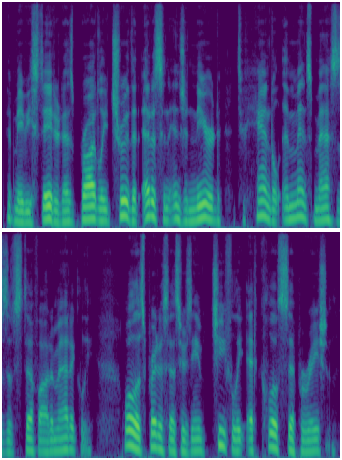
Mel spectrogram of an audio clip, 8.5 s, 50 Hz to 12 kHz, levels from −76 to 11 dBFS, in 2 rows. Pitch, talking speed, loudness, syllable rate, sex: 135 Hz, 175 wpm, -17 LUFS, 6.5 syllables/s, male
